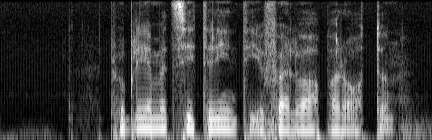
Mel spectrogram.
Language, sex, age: Swedish, female, 37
